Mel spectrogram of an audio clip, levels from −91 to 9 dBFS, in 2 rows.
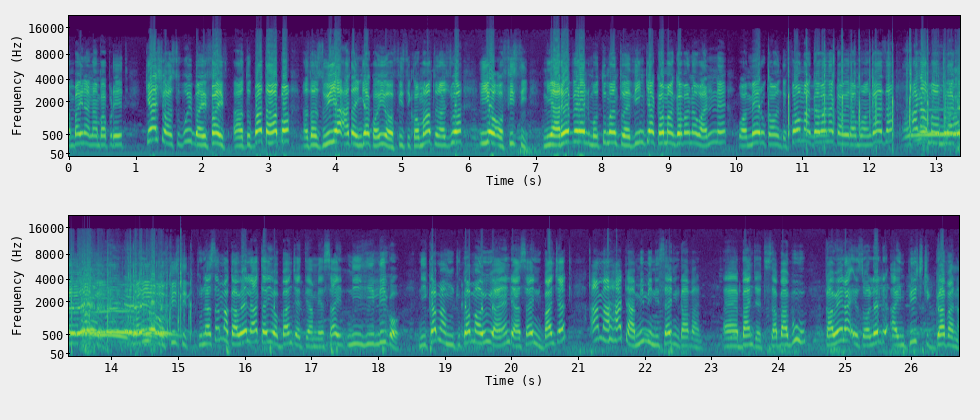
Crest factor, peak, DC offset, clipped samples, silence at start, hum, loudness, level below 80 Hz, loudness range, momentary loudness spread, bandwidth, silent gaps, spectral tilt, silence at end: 12 dB; 0 dBFS; under 0.1%; 0.4%; 0 s; none; -12 LUFS; -48 dBFS; 6 LU; 11 LU; 15.5 kHz; none; -2.5 dB/octave; 0 s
